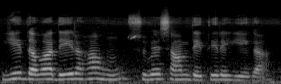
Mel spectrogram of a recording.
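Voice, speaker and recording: A woman voicing a middle-aged male doctor who gives instructions gravely. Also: on the high side, steady tone, a little slow, slight background noise, close to an everyday voice.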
